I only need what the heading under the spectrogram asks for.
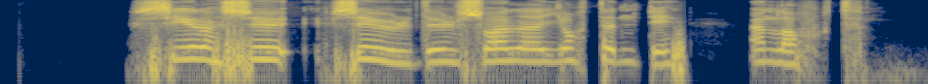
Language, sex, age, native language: Icelandic, female, 11, Icelandic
